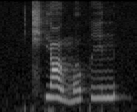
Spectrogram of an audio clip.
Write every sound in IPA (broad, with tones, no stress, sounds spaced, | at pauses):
t͡ɕʰ j ɑ˥˩ ʊ̯ m ɤ˥ p i˥ n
